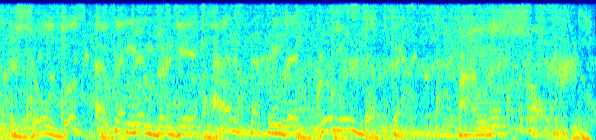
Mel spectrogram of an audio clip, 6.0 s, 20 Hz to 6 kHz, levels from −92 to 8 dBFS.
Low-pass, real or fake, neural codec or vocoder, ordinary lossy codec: 5.4 kHz; fake; codec, 24 kHz, 6 kbps, HILCodec; AAC, 32 kbps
